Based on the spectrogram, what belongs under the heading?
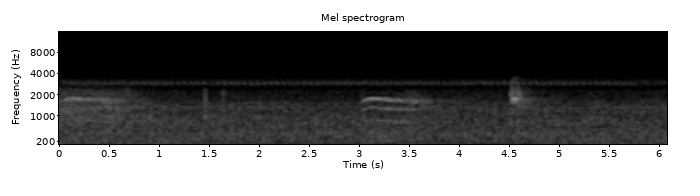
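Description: Trail camera audio of woodland: a steady low hum and hiss, with two short bird calls, one at the start and one about three seconds in, and a faint tick later on.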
